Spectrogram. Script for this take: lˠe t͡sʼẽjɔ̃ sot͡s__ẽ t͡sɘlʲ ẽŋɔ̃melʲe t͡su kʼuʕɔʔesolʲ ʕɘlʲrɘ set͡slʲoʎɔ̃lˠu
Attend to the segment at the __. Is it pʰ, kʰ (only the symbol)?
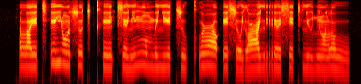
kʰ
